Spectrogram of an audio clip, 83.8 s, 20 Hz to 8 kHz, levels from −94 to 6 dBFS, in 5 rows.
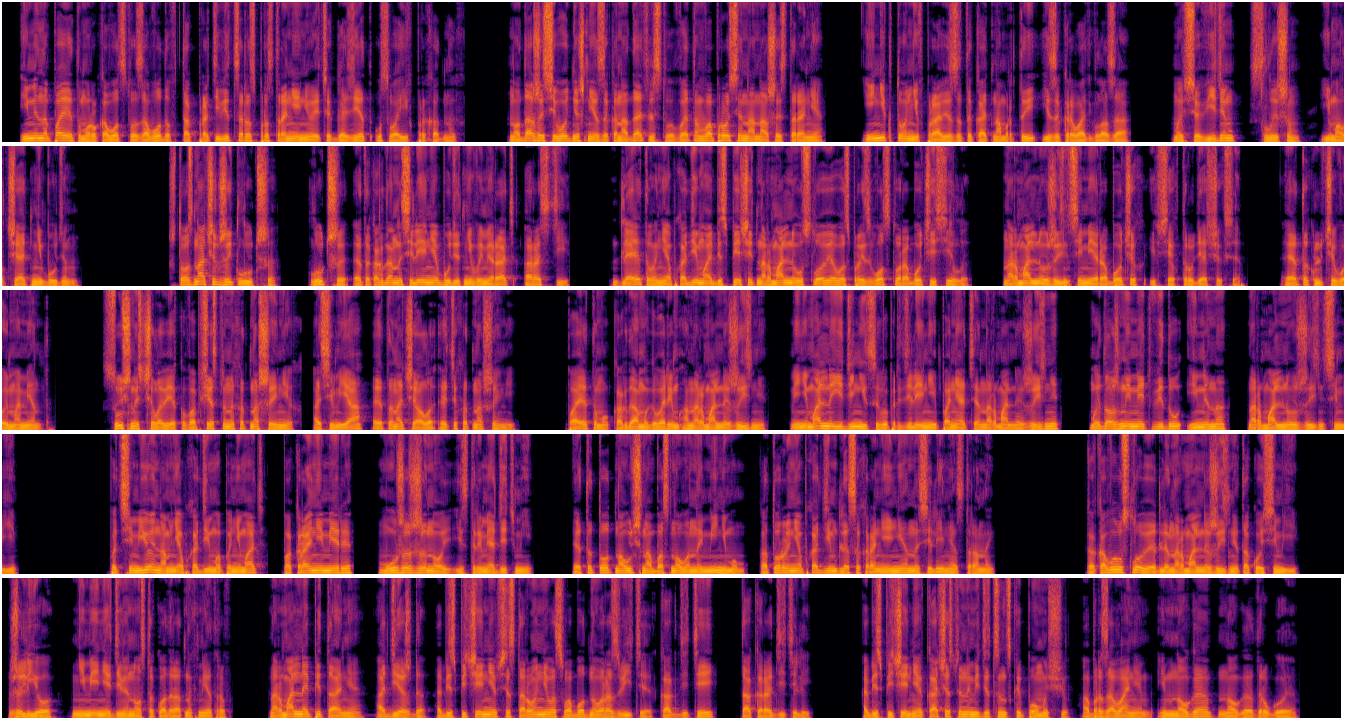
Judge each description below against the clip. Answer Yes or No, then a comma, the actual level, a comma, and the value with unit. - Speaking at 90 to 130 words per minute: Yes, average, 120 wpm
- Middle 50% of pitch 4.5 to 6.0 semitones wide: Yes, average, 5.3 semitones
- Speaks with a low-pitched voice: Yes, low, 100 Hz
